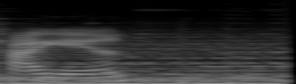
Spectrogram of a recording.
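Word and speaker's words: Cyan: there were ghosts in the simulation so who was Siegfried it fixed the main bad guy it's pronounced Cayenne I didn't know if it was Kane or how to pronounce it or Scion okay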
